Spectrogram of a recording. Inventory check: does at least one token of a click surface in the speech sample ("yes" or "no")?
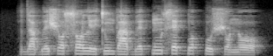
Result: no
